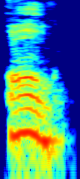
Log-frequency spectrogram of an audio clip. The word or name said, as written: ou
